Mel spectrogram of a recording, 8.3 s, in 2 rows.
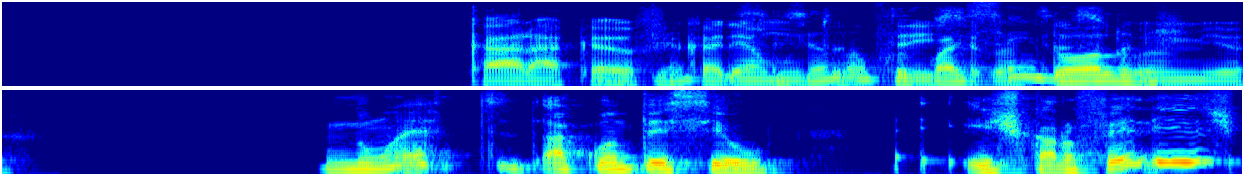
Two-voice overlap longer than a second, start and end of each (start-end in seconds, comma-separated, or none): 2.0-4.0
